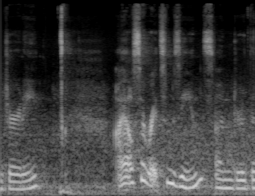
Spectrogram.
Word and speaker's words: zine: the 4th it says it's going to be pronounced zine z-e-e-n zinfare and i think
